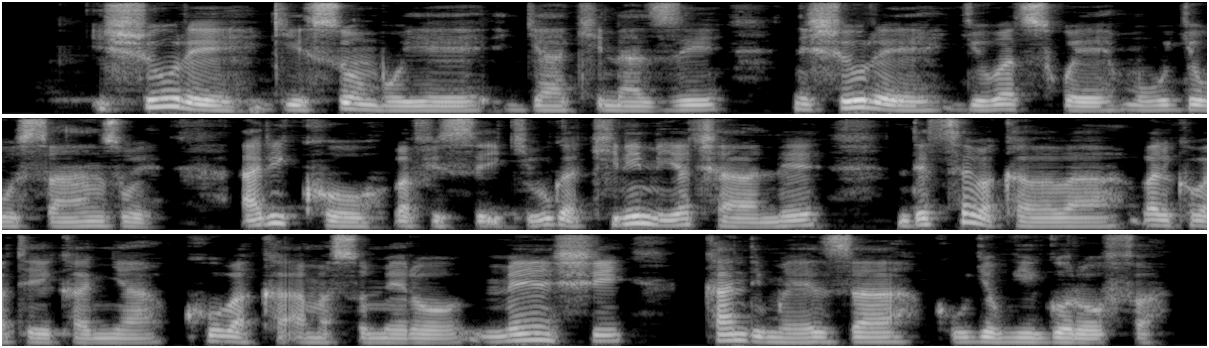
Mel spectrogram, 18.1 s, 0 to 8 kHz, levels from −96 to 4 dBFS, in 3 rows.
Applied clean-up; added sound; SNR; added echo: none; none; none; none.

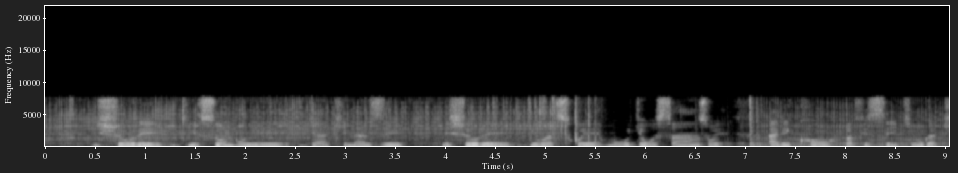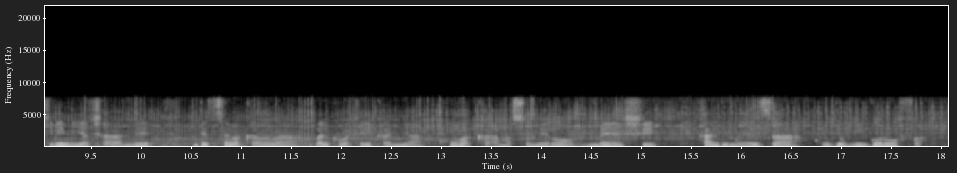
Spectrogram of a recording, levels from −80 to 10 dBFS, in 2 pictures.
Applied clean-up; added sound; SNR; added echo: none; Coin (dropping); 11 dB; none.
